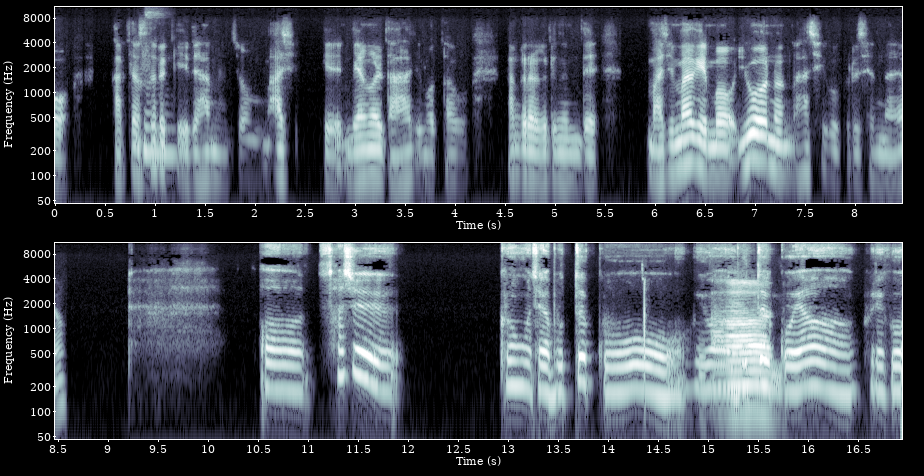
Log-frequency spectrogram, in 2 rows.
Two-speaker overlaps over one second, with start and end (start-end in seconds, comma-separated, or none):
15.0-16.3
